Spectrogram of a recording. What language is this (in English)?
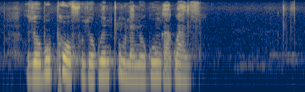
Zulu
